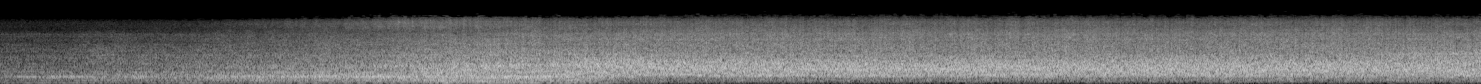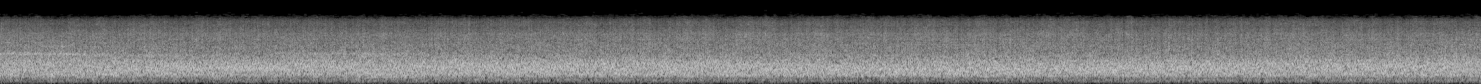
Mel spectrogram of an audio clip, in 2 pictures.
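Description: Siemens ES64 U2 (Taurus) electric locomotive approaching and passing, its low hum growing louder over the first few seconds. It is followed by a long freight train of enclosed double-deck car-carrier wagons rolling past with steady, loud wheel-on-rail noise.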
